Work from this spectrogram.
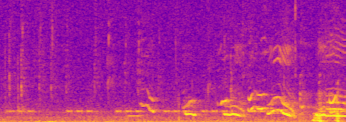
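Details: Miniature Pinscher puppies playing around, giving thin, high whimpers: a steady faint whine, then a burst of quick rising-and-falling squeaky cries overlapping in the last two seconds.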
